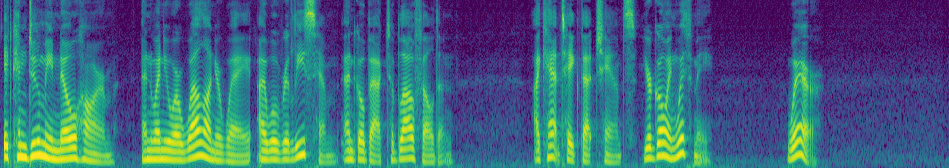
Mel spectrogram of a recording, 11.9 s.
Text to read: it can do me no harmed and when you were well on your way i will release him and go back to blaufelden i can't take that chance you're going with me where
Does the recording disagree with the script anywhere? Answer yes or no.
yes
